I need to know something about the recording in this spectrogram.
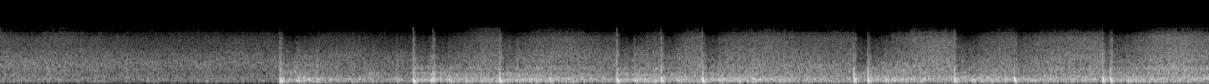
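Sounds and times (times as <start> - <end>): firework shells bursting: 2.8 - 12.0.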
